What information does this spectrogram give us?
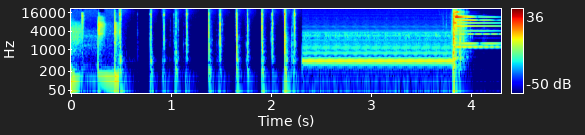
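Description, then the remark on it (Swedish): A phone being dialed: a quick run of about ten short button beeps, followed by a steady ringing tone lasting over a second, then a brief clatter as the call connects. “Ja, men då ringer vi henne nu.”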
